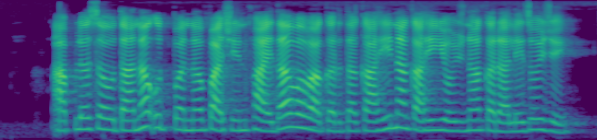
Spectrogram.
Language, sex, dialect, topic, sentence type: Marathi, female, Northern Konkan, agriculture, statement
